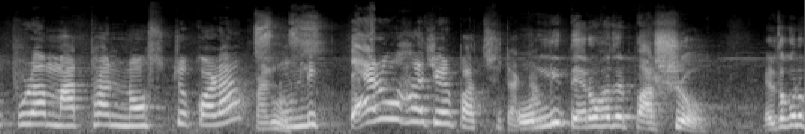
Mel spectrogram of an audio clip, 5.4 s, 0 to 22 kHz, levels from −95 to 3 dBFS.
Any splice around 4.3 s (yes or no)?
no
